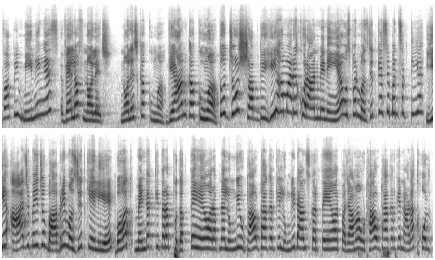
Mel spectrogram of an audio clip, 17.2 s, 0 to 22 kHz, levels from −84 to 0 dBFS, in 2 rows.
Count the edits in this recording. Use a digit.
5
